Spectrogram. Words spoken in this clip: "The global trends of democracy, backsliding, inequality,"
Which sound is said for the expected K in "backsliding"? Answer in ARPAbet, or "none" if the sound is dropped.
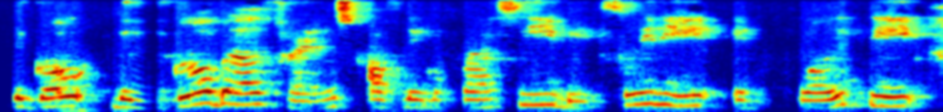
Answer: none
